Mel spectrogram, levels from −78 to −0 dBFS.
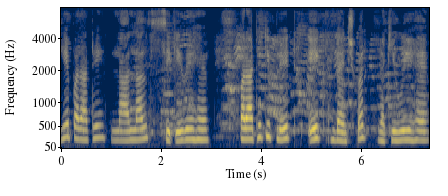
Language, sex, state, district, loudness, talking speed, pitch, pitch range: Hindi, female, Rajasthan, Jaipur, -19 LUFS, 130 wpm, 215 Hz, 200-250 Hz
